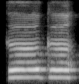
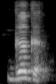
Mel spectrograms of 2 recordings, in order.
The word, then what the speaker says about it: 哥哥: Second one is without tone, just pronounce the syllable. And the stress is much less. You can see the difference. 哥哥, it's the wrong way. 哥哥.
